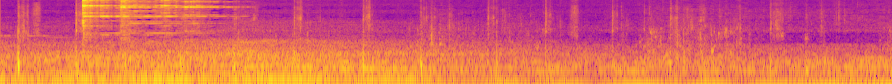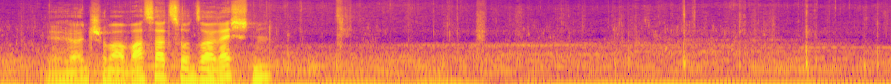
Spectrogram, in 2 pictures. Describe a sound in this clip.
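Footsteps run over a stone floor.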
